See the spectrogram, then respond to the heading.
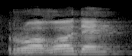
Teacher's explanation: را کو بھی موٹا کریں گے، غائن کو بھی موٹا کریں گے، اور دال 2 زبر دن کے اوپر اخفا نہیں ہوگا، کیونکہ اگلا جو حرف ہے وہ ہا ہے، وہ حروف حلقی میں سے ہے، اس لیے روغا دن کو روغا دن ایسے نہیں کریں گے، بلکہ روغا دن کریں گے، اظہار کریں گے، اخفا نہیں کریں گے۔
